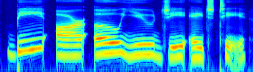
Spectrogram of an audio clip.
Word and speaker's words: brought: B R O U G H T. Bring is irregular. Bring. Brought. The spelling changes completely and so does the pronunciation. It rhymes with caught and thought.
